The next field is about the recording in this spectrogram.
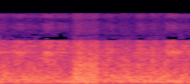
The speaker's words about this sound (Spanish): Los relámpagos y truenos hacían retumbar los muros de la celda.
